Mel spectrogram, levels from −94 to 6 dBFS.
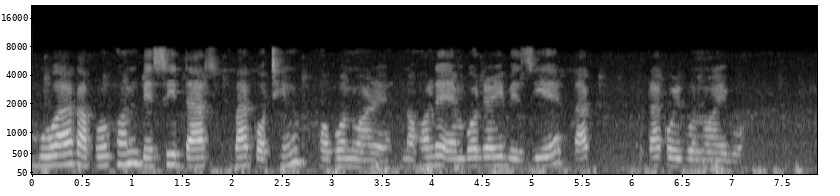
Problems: none marked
